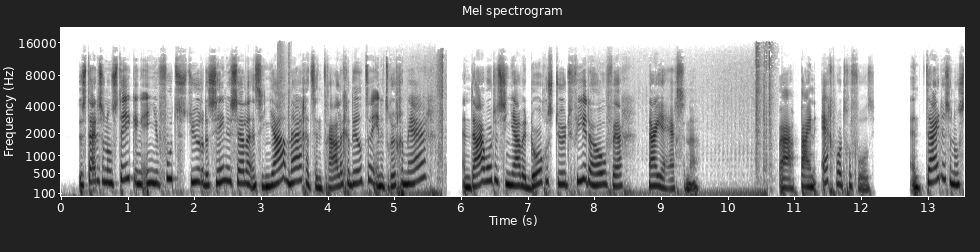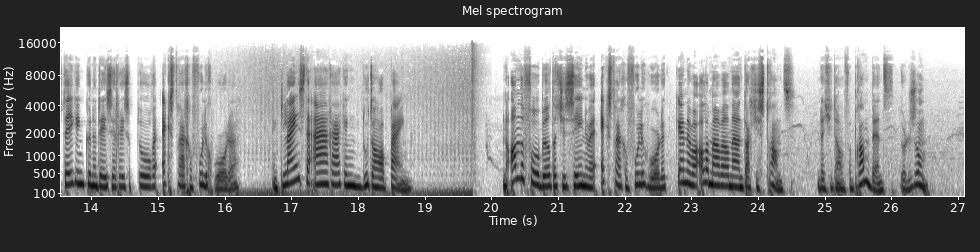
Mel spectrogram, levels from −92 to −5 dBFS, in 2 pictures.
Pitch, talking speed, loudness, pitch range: 225 Hz, 175 wpm, -19 LUFS, 180-265 Hz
